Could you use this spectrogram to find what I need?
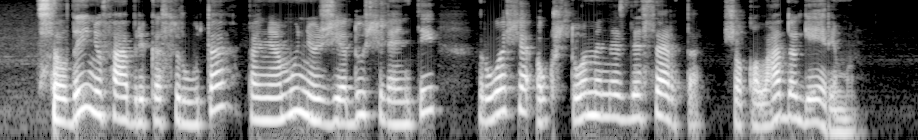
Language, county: Lithuanian, Šiauliai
